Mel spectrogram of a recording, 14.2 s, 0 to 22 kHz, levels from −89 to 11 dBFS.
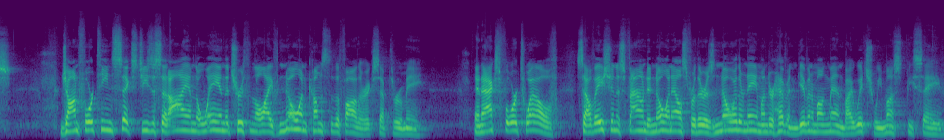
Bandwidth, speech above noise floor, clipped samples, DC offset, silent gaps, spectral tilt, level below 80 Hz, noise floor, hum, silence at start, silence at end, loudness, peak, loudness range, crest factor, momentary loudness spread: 10.5 kHz; 37 dB; under 0.1%; under 0.1%; none; -6 dB/octave; -76 dBFS; -54 dBFS; none; 0 s; 0 s; -18 LUFS; 0 dBFS; 2 LU; 18 dB; 8 LU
